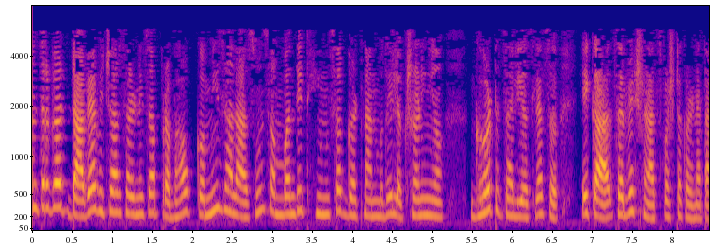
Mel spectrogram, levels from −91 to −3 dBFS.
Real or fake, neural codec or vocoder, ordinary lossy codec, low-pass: real; none; MP3, 24 kbps; 7.2 kHz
